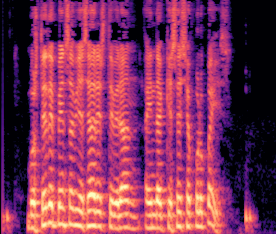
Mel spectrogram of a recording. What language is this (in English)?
Galician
